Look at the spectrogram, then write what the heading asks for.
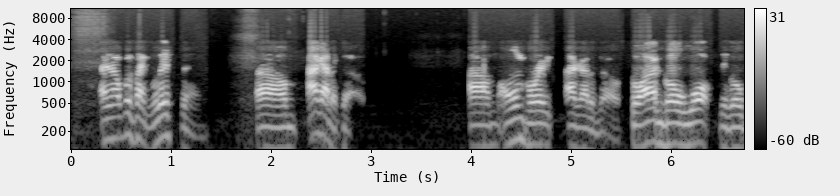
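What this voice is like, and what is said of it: Usual voice. Nothing is said of it.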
